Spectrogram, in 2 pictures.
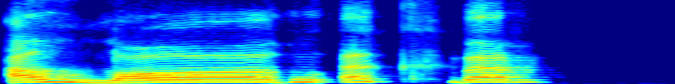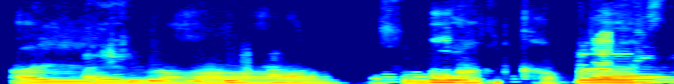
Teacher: جب ہم را پہ رکیں گے را کو موٹا پڑھنا ہے منہ بھر کے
